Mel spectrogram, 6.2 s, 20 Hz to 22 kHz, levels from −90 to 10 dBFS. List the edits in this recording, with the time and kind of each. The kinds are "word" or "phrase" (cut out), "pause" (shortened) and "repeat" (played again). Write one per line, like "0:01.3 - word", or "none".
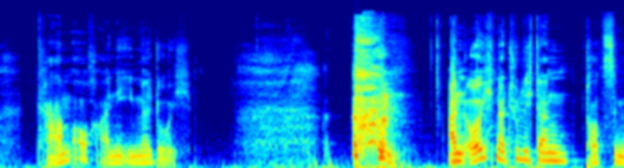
none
